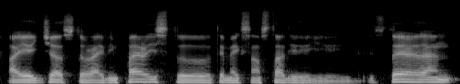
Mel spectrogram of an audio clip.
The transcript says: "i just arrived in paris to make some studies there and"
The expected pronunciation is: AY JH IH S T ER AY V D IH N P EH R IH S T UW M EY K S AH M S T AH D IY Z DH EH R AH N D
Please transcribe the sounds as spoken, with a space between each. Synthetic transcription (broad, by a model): AY JH IH S T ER AY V IH N P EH R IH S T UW M EY K S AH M S T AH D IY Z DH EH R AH N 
